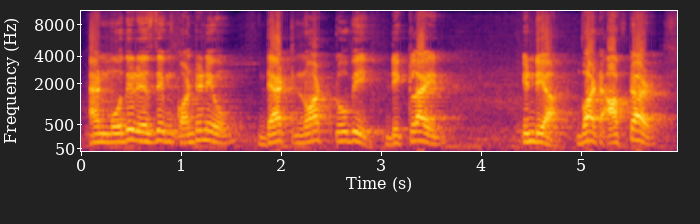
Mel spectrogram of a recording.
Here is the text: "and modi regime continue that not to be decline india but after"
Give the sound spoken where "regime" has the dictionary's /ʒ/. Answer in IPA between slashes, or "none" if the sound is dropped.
/z/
